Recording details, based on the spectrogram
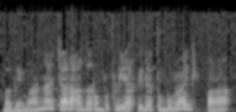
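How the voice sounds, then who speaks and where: A woman's voice: a little high, very slow, husky, voice pushed up, exaggerated voice. Teacher lady reading out a curious school kid, eager questions, lilting up, tinny phone sound.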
